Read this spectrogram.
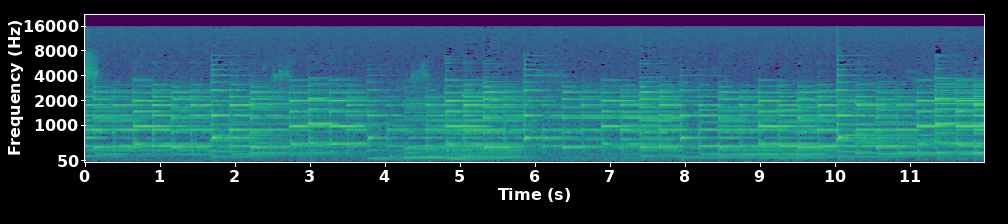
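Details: Steady piano music plays throughout, with sustained chords and no animal voices.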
